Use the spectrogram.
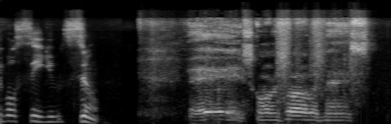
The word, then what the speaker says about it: SCAURA: Hey, Scorers Aura, man. Shopify, Scorer, but it's spelled different. SCAURA. That's the store. I put it together. I put the SC from Scorer and the Aura.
